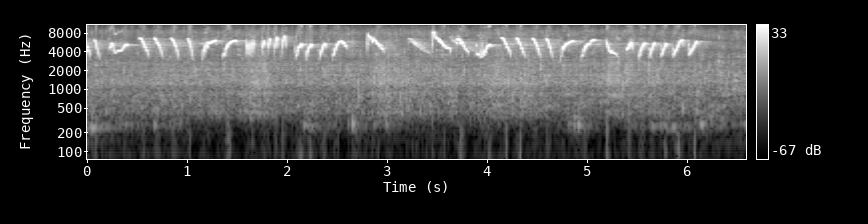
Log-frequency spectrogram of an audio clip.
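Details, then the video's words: Oriental white-eye in long, energetic phrases of high, quick, slurred chirps mixed with short twittering trills, with only brief pauses between phrases, intended for conditioning caged songbirds. "Suara burung pleci dan suara air sungai"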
